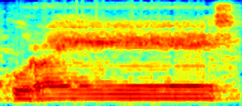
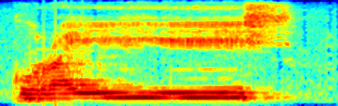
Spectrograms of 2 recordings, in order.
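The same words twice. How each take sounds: First: The last syllable is harsh, sounding like e. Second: The last syllable is soft, sounding like i. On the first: The speaker calls it wrong. "jangan dibaca Quraisy, itu kasar terdengar" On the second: The speaker calls it right. "terdengar seperti bunyi i, bukan terdengar seperti bunyi e"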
